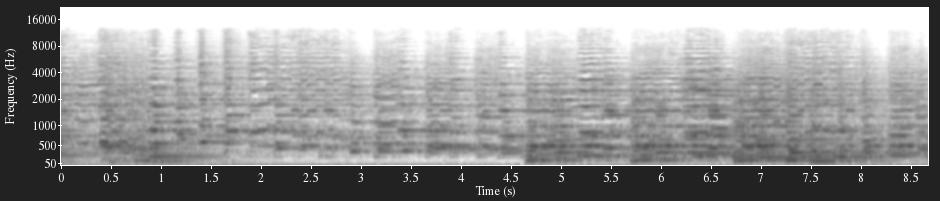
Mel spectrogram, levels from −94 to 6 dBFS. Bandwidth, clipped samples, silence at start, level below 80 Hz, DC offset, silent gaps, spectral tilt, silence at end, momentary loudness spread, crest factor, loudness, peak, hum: 13 kHz; under 0.1%; 0 s; -66 dBFS; under 0.1%; none; -5 dB/octave; 0 s; 9 LU; 16 dB; -31 LUFS; -14 dBFS; none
